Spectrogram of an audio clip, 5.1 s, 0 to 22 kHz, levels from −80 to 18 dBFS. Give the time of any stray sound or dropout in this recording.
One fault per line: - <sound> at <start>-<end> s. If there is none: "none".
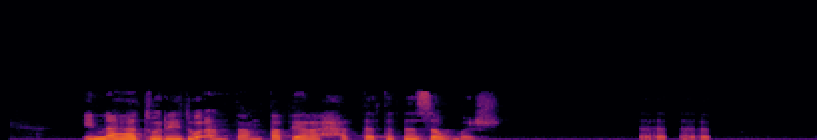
- laugh at 4.0-4.4 s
